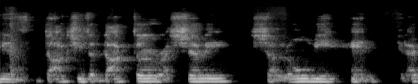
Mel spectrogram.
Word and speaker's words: Racheli: Racheli Shalomi-Hen. Did I pronounce it correctly? Racheli, yes.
